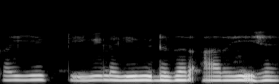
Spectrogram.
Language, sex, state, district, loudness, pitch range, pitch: Hindi, female, Uttar Pradesh, Lucknow, -13 LUFS, 190-200 Hz, 195 Hz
